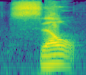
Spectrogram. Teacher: سین کو باریک اور را کو موٹا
